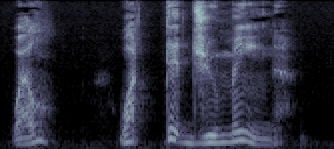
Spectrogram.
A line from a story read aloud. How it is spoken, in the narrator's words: His voice could have split an iceberg in two, though it wasn't even loud enough to carry into the hall beyond the office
